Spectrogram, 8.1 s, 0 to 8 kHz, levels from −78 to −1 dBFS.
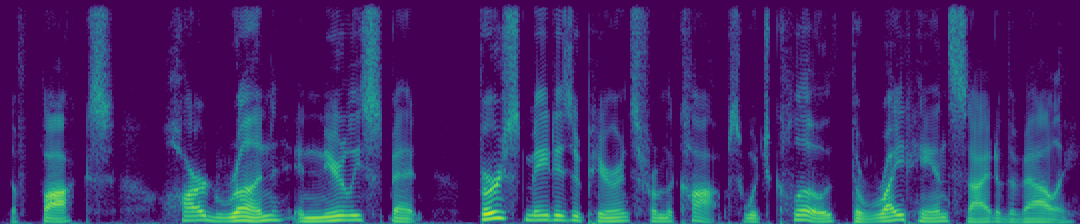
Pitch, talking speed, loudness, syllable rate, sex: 130 Hz, 165 wpm, -20 LUFS, 4.2 syllables/s, male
